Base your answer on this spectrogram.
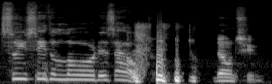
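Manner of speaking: put-on Australian accent. Asking the same question again, now switching to an australian accent. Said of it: "Australian, excuse me".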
